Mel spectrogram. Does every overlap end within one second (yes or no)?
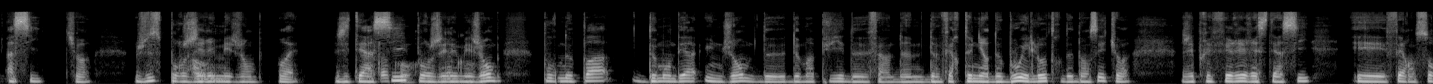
no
